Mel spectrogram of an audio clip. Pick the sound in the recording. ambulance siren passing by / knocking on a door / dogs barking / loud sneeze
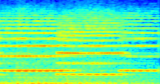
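ambulance siren passing by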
